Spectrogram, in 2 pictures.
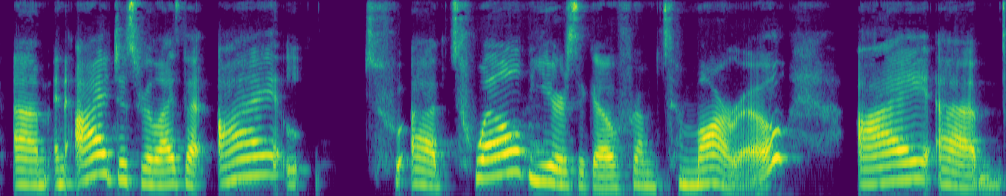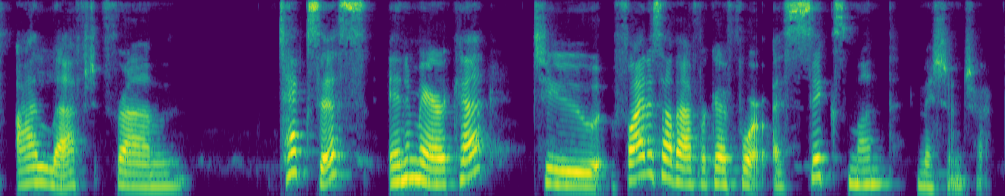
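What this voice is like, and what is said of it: American accent. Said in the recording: “you can hear by my accent, though, I'm American.”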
